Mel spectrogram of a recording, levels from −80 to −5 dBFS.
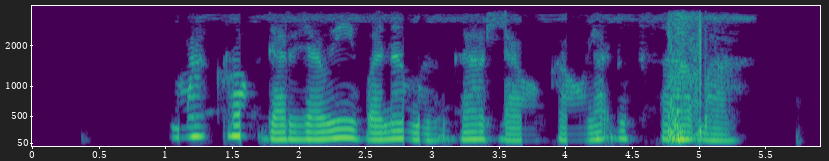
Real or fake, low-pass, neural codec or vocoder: real; 3.6 kHz; none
